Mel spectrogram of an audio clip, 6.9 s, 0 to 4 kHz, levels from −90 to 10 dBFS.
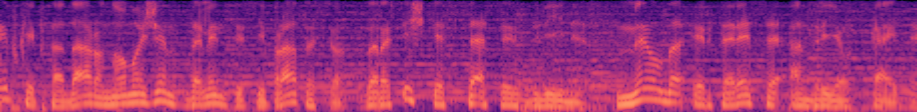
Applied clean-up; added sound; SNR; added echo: none; none; none; none.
